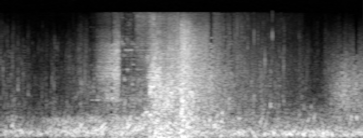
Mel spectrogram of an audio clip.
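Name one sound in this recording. A rushing watery blast bursts out and fades.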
